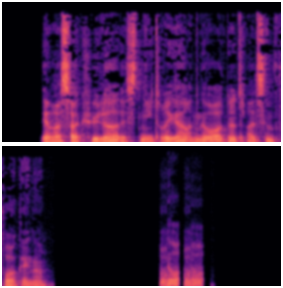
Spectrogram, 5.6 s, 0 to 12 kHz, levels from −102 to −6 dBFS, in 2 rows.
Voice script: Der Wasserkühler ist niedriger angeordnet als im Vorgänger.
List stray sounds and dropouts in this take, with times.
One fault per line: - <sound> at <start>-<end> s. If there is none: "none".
- laugh at 4.4-4.8 s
